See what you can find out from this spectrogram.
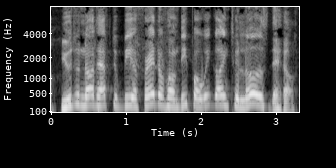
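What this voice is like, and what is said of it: Put-on mixed Indian-Jamaican accent. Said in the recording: “What accent is that? ... Oh, an Indian. ... No, it's some Jamaican, some Indian.”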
